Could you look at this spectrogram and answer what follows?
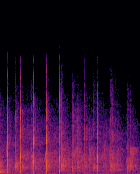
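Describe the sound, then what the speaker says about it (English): Sparse, evenly spaced claps from a conference session audience, roughly a dozen sharp distinct hand claps at a steady rhythm, fairly quiet and somewhat distant, with no talking. "A big round of applause for all of you."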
